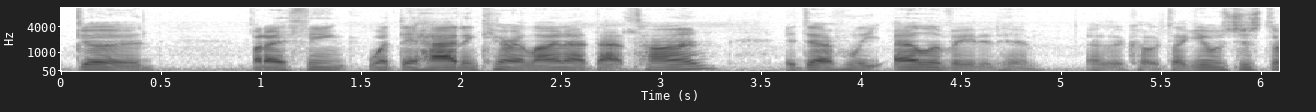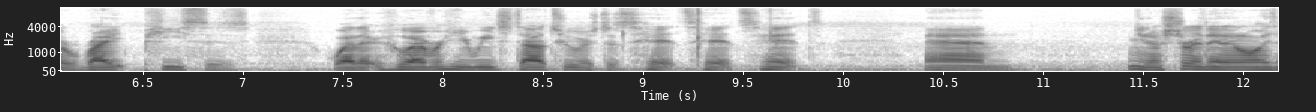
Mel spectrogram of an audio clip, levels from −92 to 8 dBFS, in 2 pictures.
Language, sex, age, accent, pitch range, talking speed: English, male, 20-39, American, 95-120 Hz, 215 wpm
